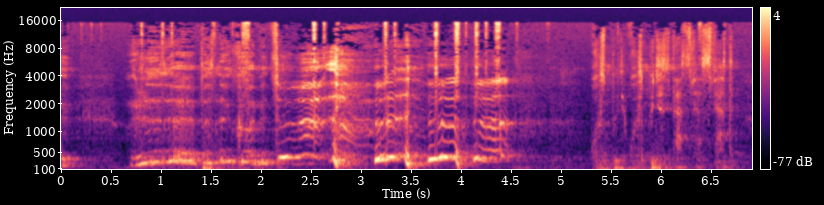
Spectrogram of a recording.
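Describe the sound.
A voice imitates a monster's hoarse, wheezy breathing broken by rough cough-like bursts, several strained, gravelly exhalations in a row, fairly loud, trailing off into quieter rasping near the end.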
